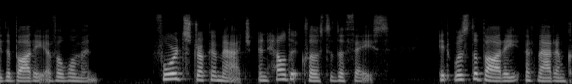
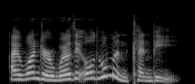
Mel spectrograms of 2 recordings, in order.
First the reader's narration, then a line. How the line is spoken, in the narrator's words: he exclaimed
